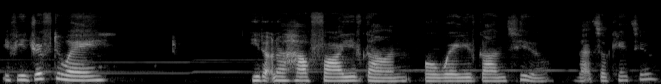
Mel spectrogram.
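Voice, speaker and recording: Over faint music, a low-voiced woman guides a yoga nidra meditation as its teacher. Her soothing instructions come in short, unhurried phrases separated by pauses.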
